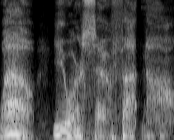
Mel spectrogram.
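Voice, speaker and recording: A man puts on a raspy character voice pitched very deep and low. His pitch swings very widely. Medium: read story.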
